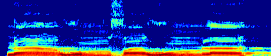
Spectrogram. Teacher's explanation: Nahum mim sukun bertemu fa idhar safawi dibaca jelas, nahum fahum mim sukun lagi bertemu lam idhar safawi, idhar safawi masing-masing mim sukun dibaca jelas tanpa mendengung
